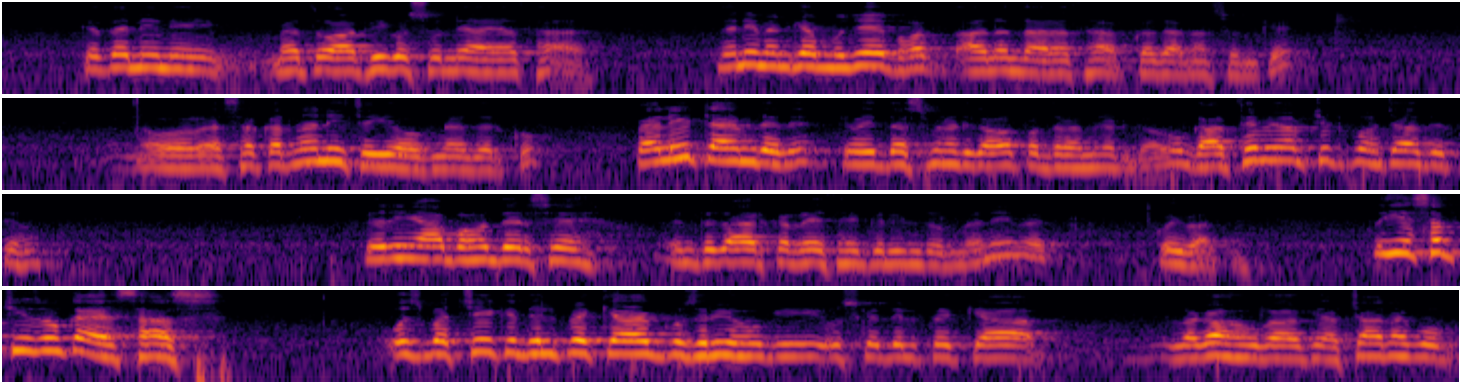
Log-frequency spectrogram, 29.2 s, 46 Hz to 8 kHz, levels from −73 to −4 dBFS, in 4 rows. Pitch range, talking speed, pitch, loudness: 175-215 Hz, 190 wpm, 190 Hz, -30 LUFS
